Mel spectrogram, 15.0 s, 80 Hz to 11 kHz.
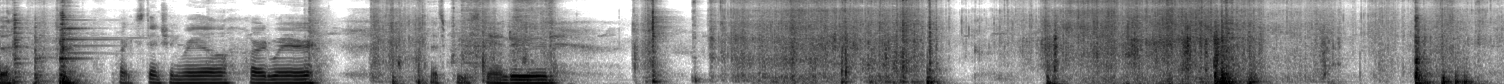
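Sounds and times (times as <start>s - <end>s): packaging crinkling and rustling: 3.7s - 5.6s, 6.3s - 15.0s.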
